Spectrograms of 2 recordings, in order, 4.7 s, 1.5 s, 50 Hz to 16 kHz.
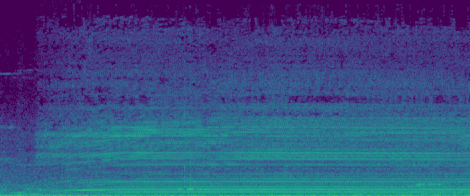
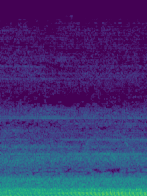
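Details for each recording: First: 12 V to 110 V inverter that works normally: at switch-on a whine climbs and holds as a loud, steady buzzing hum coming from the cooling fan. Noisy fan motor. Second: 12 V to 110 V power inverter running normally after the fault was fixed with an adapted replacement part: steady, even low hum from the inverter and its cooling fan, no rattle or buzz, the earlier excessive noise gone.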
